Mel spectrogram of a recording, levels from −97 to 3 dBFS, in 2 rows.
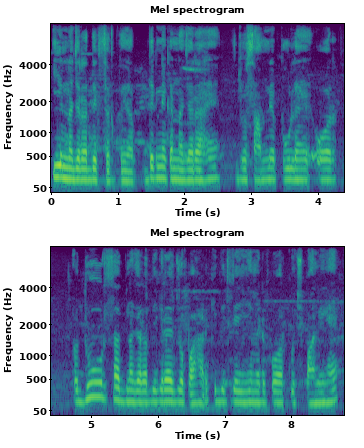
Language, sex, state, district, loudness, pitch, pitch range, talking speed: Hindi, male, Chhattisgarh, Bilaspur, -24 LUFS, 150 Hz, 145-160 Hz, 210 wpm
